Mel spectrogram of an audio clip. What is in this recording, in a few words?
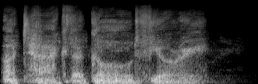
vox attack; smite; hades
